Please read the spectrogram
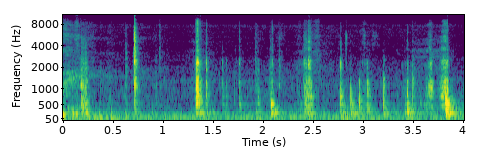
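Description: Scattered clicks and knocks of a metal door check being worked through the door opening of a 2009-2014 Ford F-150 and knocking against the door's metal and trim, the sharpest knock near the end.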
